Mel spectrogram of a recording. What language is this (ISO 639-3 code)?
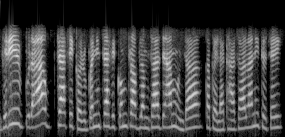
nep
